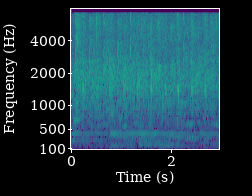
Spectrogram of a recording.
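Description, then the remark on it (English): An audience claps together, a dense, steady patter of many hands that holds at an even level for the whole few seconds, with a faint sustained tone humming underneath. “You're going to see our men be, clap.”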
